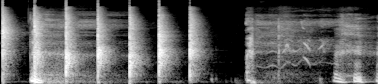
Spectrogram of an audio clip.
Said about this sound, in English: And this meanwhile, giving her the one-man applause.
